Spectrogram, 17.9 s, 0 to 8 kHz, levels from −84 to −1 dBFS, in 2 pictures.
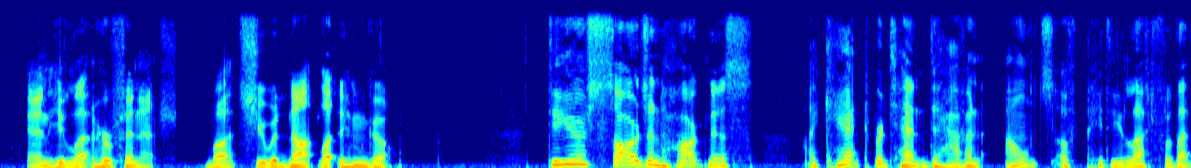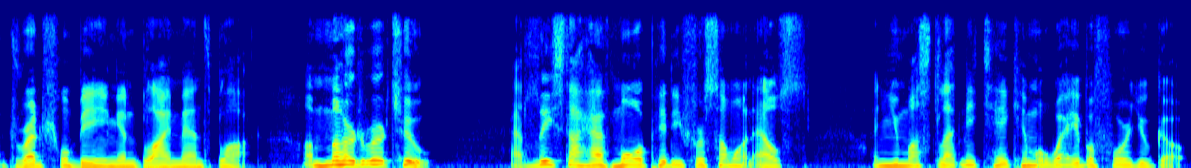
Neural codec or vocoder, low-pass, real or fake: vocoder, 44.1 kHz, 128 mel bands every 512 samples, BigVGAN v2; 7.2 kHz; fake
